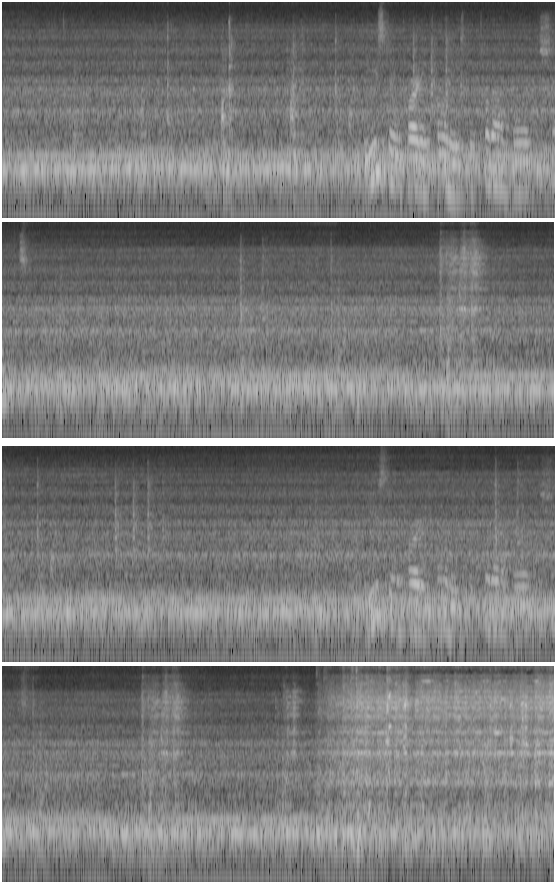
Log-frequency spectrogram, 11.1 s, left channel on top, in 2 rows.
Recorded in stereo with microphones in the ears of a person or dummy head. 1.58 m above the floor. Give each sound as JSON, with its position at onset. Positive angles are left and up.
{"t": 3.6, "sound": "a man speaking", "side_deg": 30, "distance_m": 0.6}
